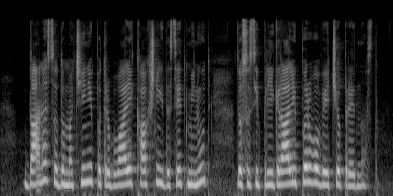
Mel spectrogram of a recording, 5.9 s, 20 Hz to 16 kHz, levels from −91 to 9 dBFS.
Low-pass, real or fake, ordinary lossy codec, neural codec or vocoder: 10.8 kHz; real; none; none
